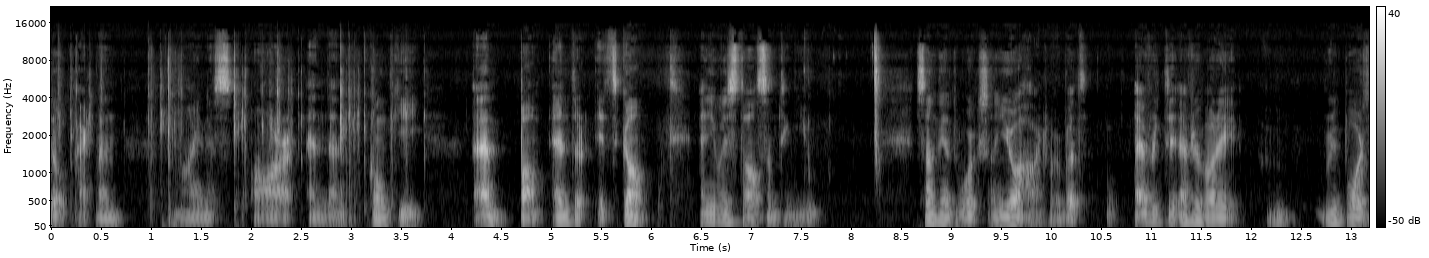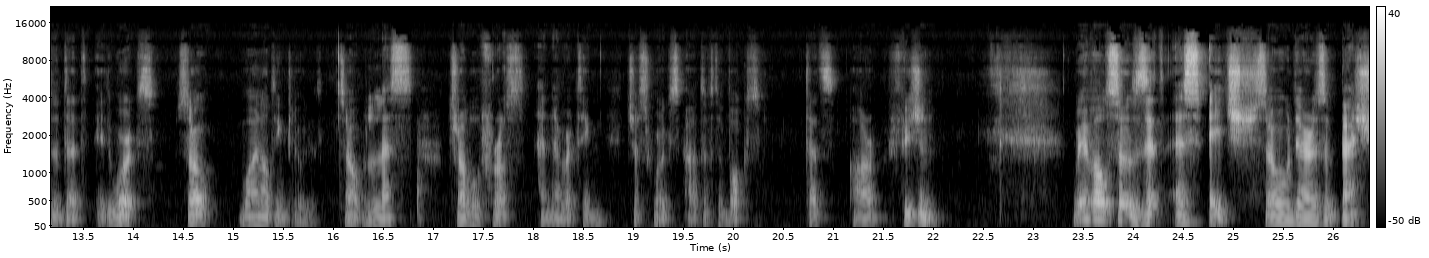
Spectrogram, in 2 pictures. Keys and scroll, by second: 0.0-3.6 typing.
